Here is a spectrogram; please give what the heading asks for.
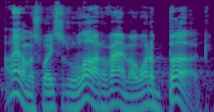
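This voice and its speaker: A man's voice: medium pitch, expressive, quick pace, a bit bright, slight background noise, pitched above the performer's own voice, natural voice. A man voicing a wry, casual pegasus stallion fighter in armor.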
